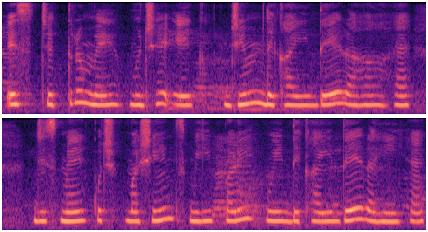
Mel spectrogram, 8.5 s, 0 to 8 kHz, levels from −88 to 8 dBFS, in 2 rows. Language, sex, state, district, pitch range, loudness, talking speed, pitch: Hindi, female, Madhya Pradesh, Dhar, 245-265 Hz, -16 LUFS, 140 wpm, 255 Hz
